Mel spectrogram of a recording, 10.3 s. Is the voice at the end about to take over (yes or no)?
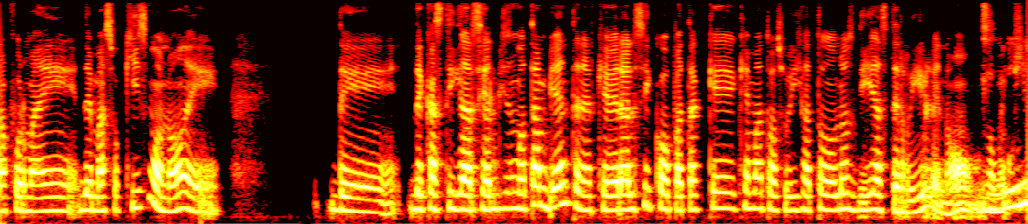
yes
